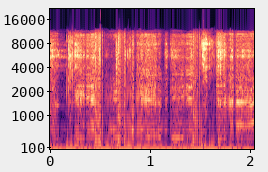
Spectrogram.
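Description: Hip hop music played loud through a car audio system, with heavy, steady low bass from a Sundown Audio SA-12 12-inch subwoofer in a wooden enclosure.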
